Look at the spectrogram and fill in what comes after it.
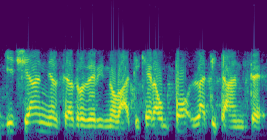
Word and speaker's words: Rinnovati: Rinnovati Rinnovati. Credo di aver giocato bene sull'accento, ma lo domandiamo a chi l'ha ideato, ed è responsabile progetto cittadinanza studentesca per l'Università.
